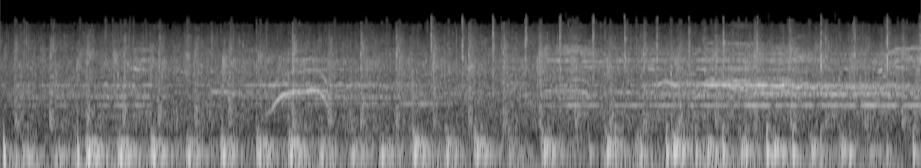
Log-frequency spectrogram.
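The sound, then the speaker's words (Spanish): In Pamplona, sustained applause from many people clapping steadily, with cheers and voices mixed in, while sirens of the Guardia Civil, Policía Nacional, Policía Foral and Policía Municipal wail, rising and holding their tones over the clapping throughout. “En Pamplona, aplausos y sirenas.”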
